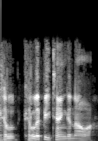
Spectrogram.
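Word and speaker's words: Kelepi Tanginoa: And I always get this dude's name wrong. Kalipi Tanganoa.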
